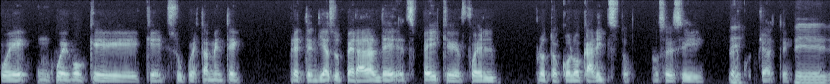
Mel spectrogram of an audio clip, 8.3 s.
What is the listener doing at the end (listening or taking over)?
taking over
